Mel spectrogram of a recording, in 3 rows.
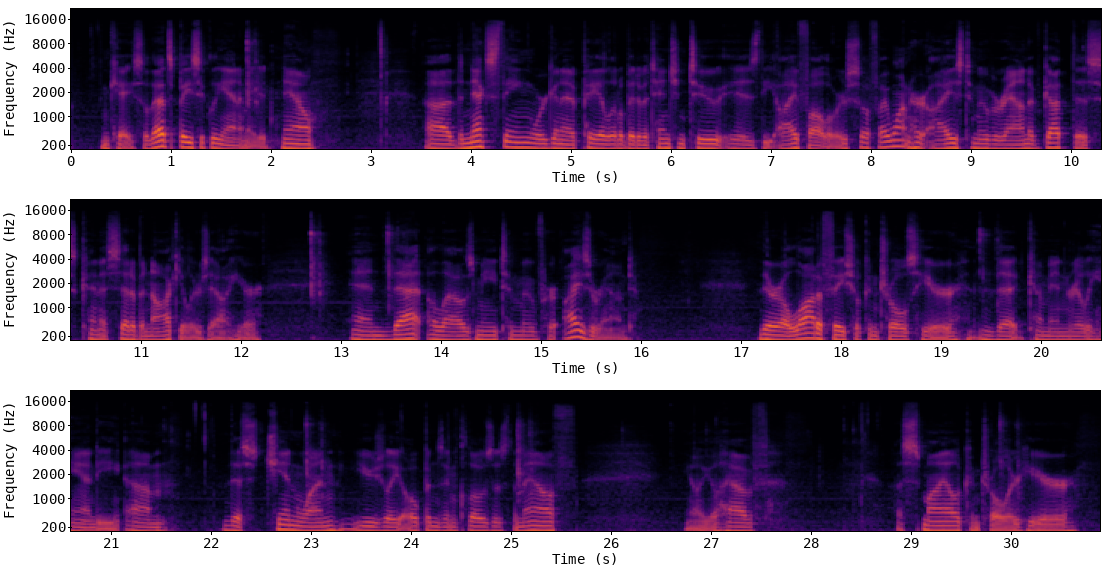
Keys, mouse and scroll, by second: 0.3-1.0 scroll down 3, 1.0-1.8 scroll up 2, 1.8 scroll up 1, 1.8 KP_1, 6.6-7.5 scroll up 3, 7.5-8.0 middle drag, 9.1-10.0 scroll down 2, 10.0 click, 10.6-11.3 scroll up 2, 11.3 scroll down 1, 11.4-12.7 scroll down 4, 12.7 KP_1, 13.5 g, 20.2-21.5 scroll up 2, 21.5 click, 22.0-22.5 middle drag, 22.9 r, 25.5-26.1 middle drag, 26.6 middle click, 27.3-28.3 scroll up 3, 28.3 click, 28.8-29.9 scroll down 2, 29.9 r.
